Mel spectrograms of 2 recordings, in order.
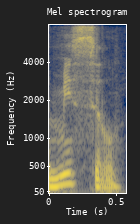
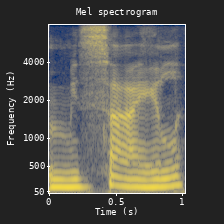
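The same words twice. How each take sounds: First: The ending rhymes with fossil. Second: The ending rhymes with mile. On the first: "like fossil" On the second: "because you got the "ile" here, as in, I don't know, a very common word like mile"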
